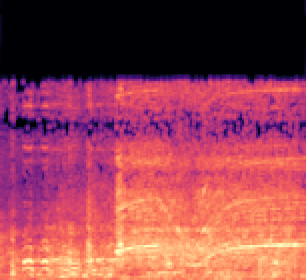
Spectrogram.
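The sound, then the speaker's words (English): A high-pitched dental drill whines steadily for about three seconds, its thin tone rising slightly over a bed of hiss, with faint murmuring voices underneath. “Now, Professor, I believe we are ready to commence drilling.”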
